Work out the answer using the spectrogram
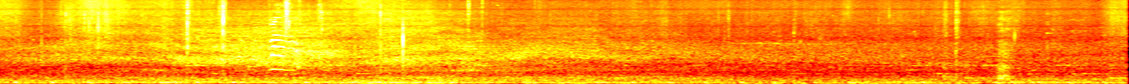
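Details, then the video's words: Calico cat running after a person along an embankment, seeking attention and food; one brief, faint, harmonic meow around four seconds, otherwise a constant low-pitched background rumble with scattered clicks. "Calico cat followed me on the embankment and asked for attention"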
